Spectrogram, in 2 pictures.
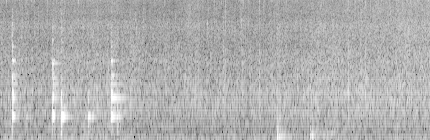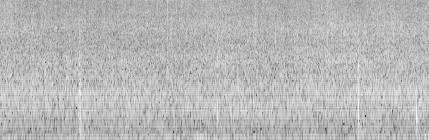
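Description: Vegetables and smoked sausage stir-fry in a pan with a steady, even sizzle, like rain on a surface. A few sharp clanks of a utensil on the pan come early, then the sizzle carries on alone.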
